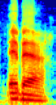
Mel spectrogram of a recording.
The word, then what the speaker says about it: Hebert: This is a clip that actually Kyle Hebert, is that how you pronounce his last name? – Hebert. – Ah, well. – Like French.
